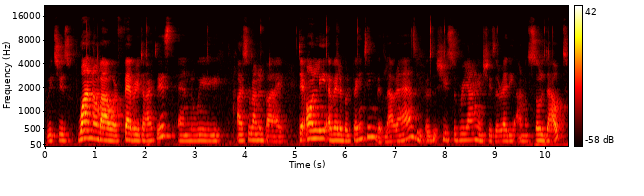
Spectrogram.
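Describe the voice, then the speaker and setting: A young woman, the gallery founder, hosting an interview with eager, halting talk in an art gallery. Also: lowish voice. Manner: enthusiastic, hesitant with fillers. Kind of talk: interviewer chat. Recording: echoey gallery room.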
